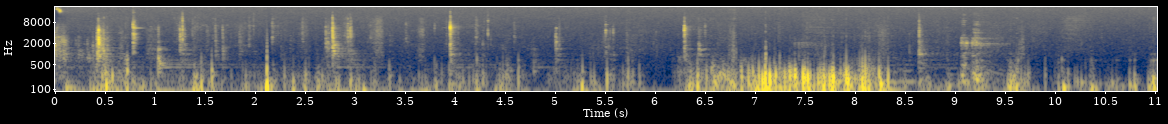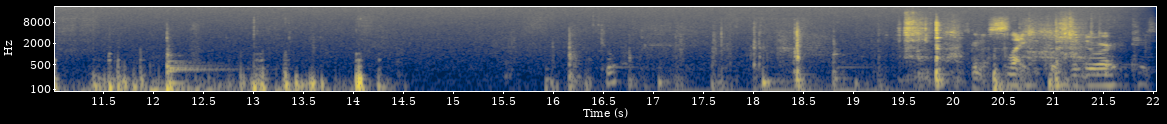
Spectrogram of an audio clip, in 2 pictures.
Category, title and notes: Music > Solo percussion
Floor Tom Perc Foley Rustling Hardware - 16 by 16 inch
toms, rimshot, instrument, acoustic, beatloop, roll, flam, velocity, tomdrum, studio, oneshot, rim, floortom, drums, drumkit, tom, percussion, drum, percs, kit, beat, beats, fill, perc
